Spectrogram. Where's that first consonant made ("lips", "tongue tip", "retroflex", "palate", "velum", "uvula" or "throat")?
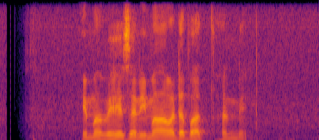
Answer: lips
